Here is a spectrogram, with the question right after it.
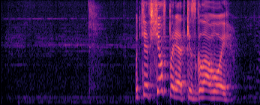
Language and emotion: Russian, angry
